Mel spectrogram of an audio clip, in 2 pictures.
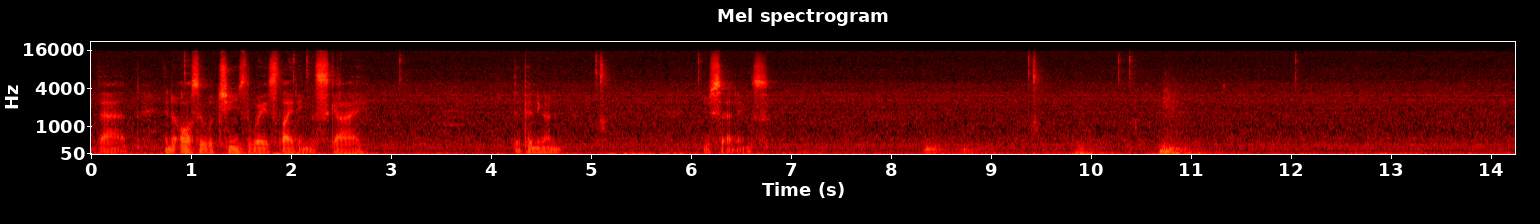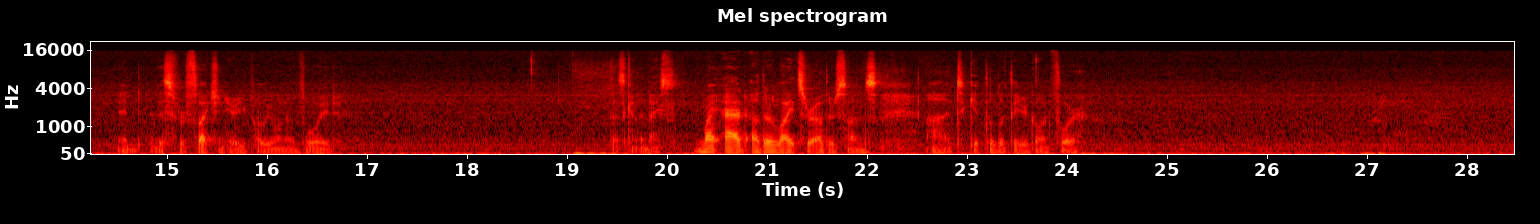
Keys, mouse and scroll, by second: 2.0 click, 3.0-5.1 drag, 6.0-9.5 drag, 10.2 click, 12.0-18.7 drag, 23.7-28.4 drag.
